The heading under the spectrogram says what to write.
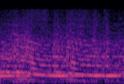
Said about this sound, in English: Start of the lap. Quickly into turn two and onto Lakeshore Boulevard. Wind the cars up to terminal velocity.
